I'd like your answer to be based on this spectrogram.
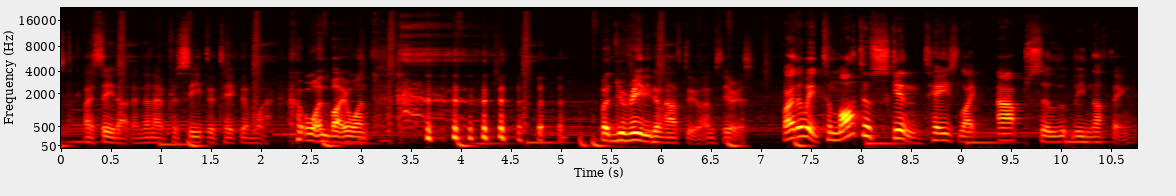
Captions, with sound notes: I say that and then I proceed to take them one by one. [laughing] But you really don't have to, I'm serious. By the way, tomato skin tastes like absolutely nothing.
